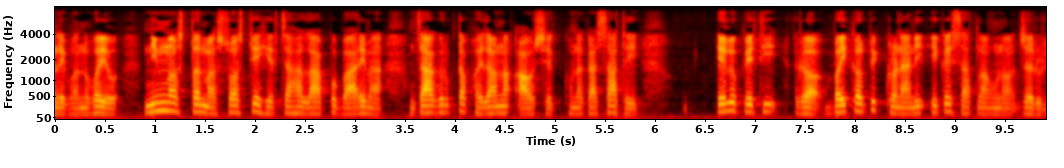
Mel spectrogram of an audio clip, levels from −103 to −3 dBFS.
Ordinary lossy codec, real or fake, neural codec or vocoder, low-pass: none; fake; codec, 16 kHz in and 24 kHz out, 1 kbps, XY-Tokenizer; 7.2 kHz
